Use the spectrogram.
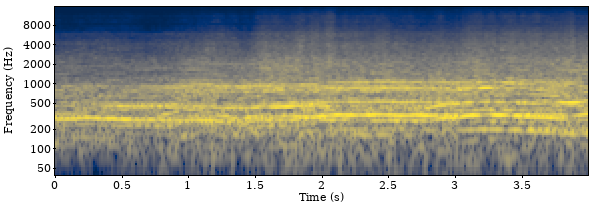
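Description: Several ASCS sprint cars roar around the dirt oval at Crystal Motor Speedway during a heat race, a loud, continuous engine drone with shifting pitches as cars pass, steady throughout with no talk.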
